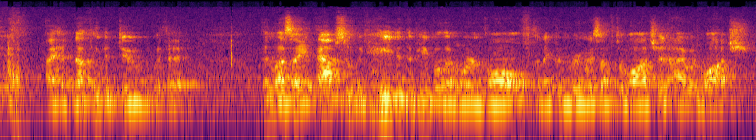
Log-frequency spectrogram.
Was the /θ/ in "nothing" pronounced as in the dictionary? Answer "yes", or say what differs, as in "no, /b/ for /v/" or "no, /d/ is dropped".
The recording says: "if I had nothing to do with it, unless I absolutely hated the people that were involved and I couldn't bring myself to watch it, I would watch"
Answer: yes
